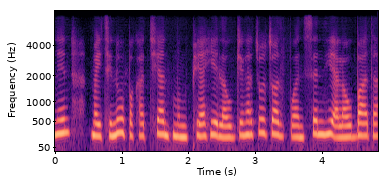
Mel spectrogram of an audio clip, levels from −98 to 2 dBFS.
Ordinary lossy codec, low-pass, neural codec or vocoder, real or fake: none; 7.2 kHz; codec, 16 kHz, about 1 kbps, DyCAST, with the encoder's durations; fake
